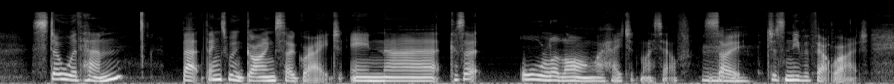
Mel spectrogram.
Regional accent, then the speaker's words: Christchurch, Canterbury, New Zealand; Born and bred.

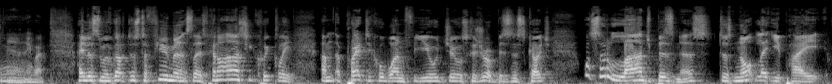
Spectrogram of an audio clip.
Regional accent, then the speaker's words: Australia; When I grew up in Australia, we used to vote for the Senate

